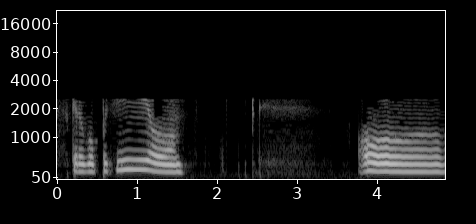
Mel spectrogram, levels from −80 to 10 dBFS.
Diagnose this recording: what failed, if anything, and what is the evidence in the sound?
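The speech sounds dull and muffled throughout, with nothing above 2.5 kHz and a smeared, warbling texture on sustained sounds and sibilants. At the codec stage, this is likely heavy AAC compression, consistent with AAC-LC near 12 kbps, where the encoder drops the highest bands and quantises coarsely.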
